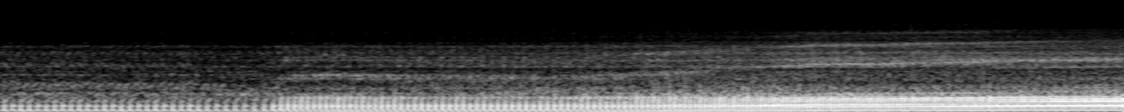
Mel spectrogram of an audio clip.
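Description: A motorcycle engine revs up and accelerates with rising pitch.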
